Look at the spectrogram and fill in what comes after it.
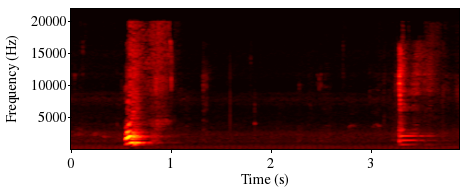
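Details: A domestic dog at home, described as straining to be let loose, gives one loud sharp bark, then a shorter second bark about three seconds later, over a steady low hum.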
